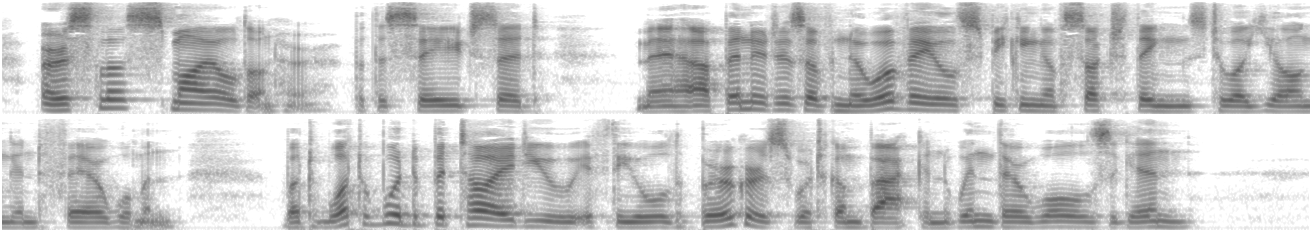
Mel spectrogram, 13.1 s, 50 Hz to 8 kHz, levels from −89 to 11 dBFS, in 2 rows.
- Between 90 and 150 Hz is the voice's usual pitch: Yes, medium, 140 Hz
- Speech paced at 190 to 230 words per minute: Yes, average, 195 wpm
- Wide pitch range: No, average, 2.7 semitones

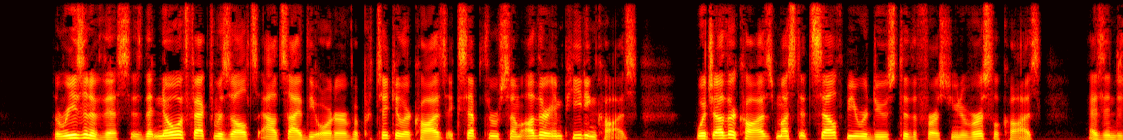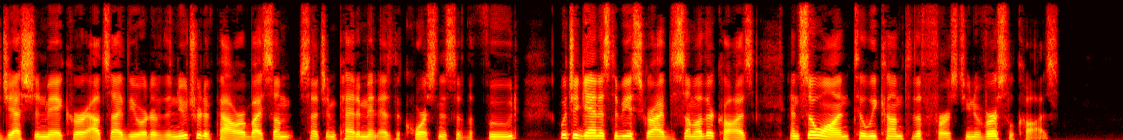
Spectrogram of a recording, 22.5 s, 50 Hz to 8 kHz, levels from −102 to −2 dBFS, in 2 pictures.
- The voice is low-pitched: Yes, low, 130 Hz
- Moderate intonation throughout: Yes, average, 3.1 semitones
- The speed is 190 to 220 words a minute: Yes, fast, 205 wpm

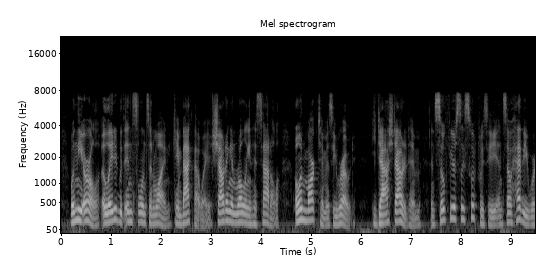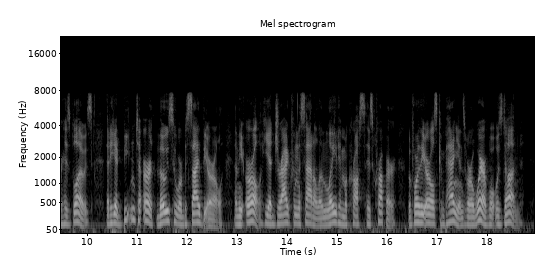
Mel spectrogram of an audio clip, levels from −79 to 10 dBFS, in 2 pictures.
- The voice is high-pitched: No, medium, 140 Hz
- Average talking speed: No, fast, 250 wpm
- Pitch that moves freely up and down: No, average, 4.2 semitones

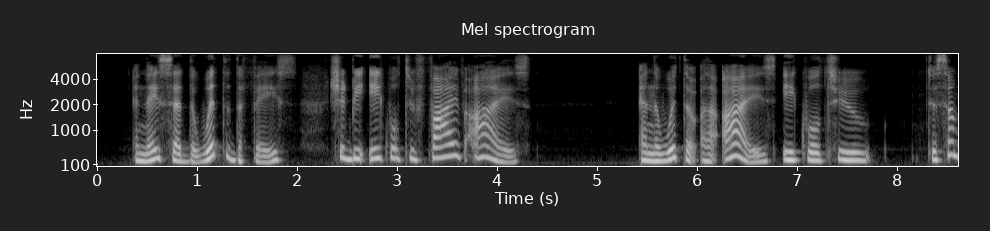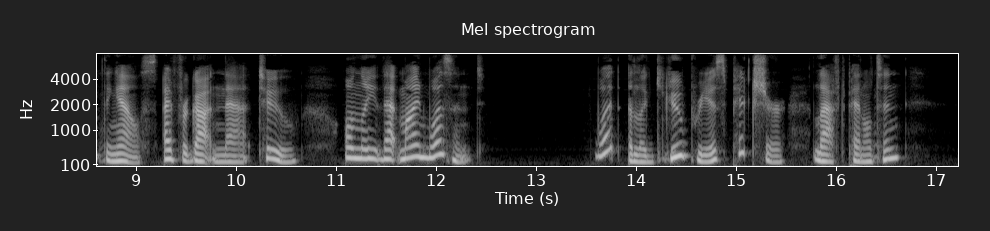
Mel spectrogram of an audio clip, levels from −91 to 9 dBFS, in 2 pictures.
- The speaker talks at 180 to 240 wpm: No, slow, 135 wpm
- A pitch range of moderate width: No, wide, 6.0 semitones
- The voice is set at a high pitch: Yes, high, 215 Hz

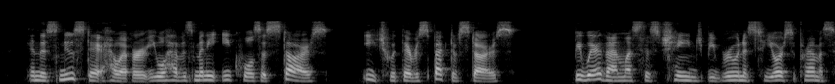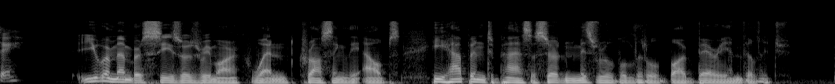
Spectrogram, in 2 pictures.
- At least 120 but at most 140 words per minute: No, average, 170 wpm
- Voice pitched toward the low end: Yes, low, 130 Hz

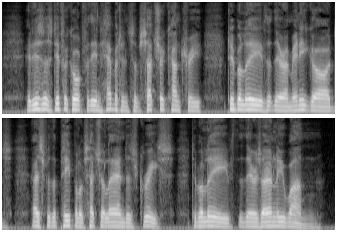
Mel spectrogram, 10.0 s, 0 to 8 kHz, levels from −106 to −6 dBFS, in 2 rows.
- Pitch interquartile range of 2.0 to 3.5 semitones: Yes, average, 2.8 semitones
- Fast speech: Yes, fast, 210 wpm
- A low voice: Yes, low, 115 Hz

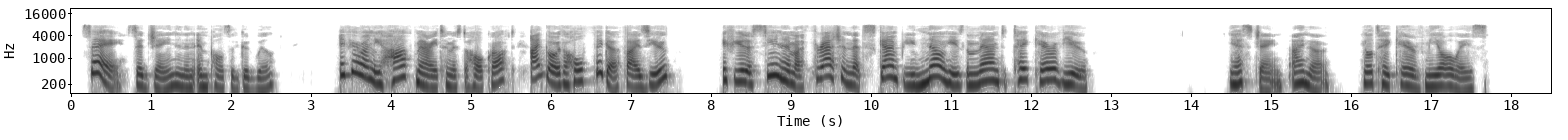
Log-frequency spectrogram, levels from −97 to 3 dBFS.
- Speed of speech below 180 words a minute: Yes, average, 170 wpm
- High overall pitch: Yes, high, 205 Hz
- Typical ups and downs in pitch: No, wide, 6.9 semitones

